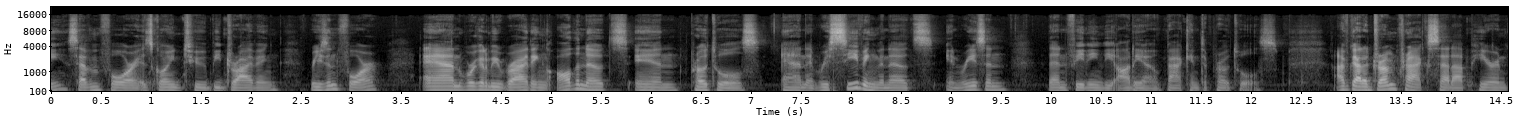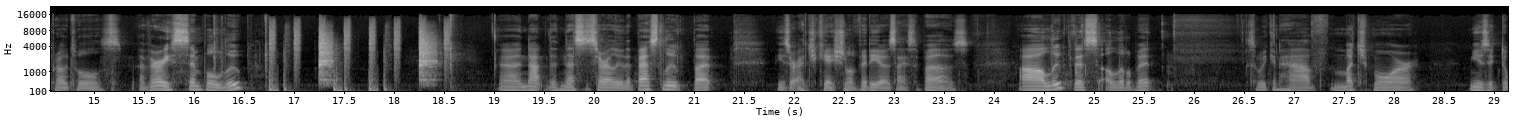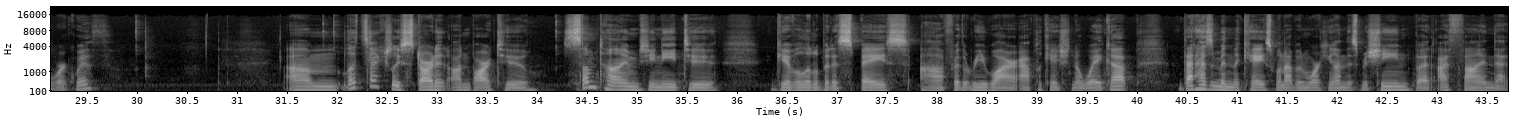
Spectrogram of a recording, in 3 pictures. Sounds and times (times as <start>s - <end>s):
Speech: 0.0s - 16.6s, 19.0s - 25.7s, 26.5s - 29.8s, 31.4s - 43.7s.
